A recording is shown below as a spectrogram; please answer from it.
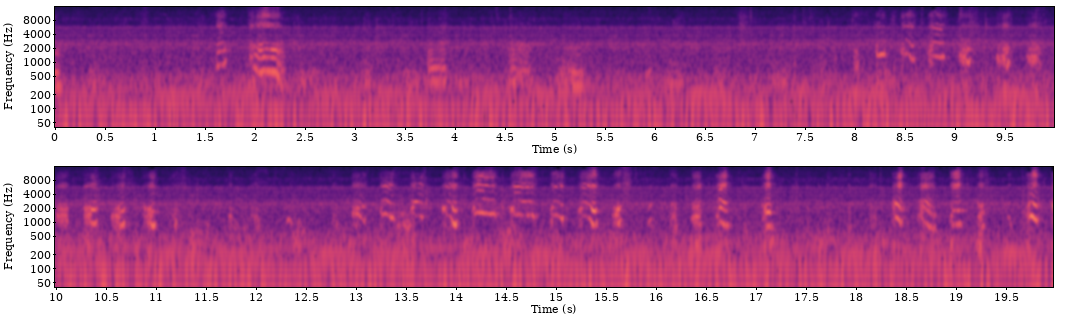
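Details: Puppies at play give short, high yips and thin whimpers in quick clusters, sparse at first and growing busier and denser through the second half, over a steady low hum.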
